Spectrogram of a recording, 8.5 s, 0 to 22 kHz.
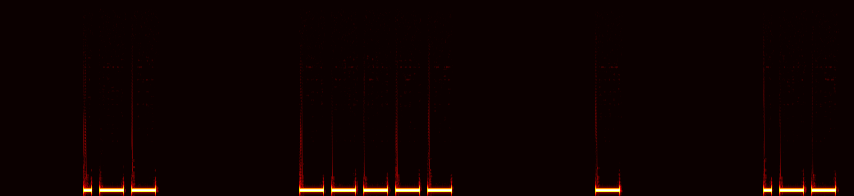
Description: Morse code, heard as a keyed tone, about 15 wpm, spaced as for 5 wpm, 700 Hz. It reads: W0TW
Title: USA Call Signs - 6x Character Spacing - 15wpm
